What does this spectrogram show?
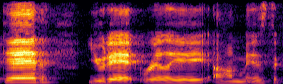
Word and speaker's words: Judit: a few more answers before I reveal what Judith did udit really um is the correct pronouncing pronunciation of her name um sujana um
